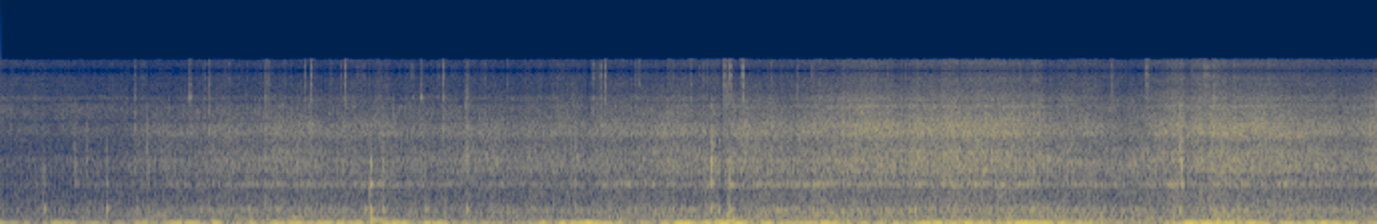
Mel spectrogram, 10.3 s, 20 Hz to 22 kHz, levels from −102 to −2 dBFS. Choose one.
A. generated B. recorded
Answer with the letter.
B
